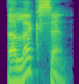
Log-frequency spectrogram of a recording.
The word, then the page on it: alexin: British English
